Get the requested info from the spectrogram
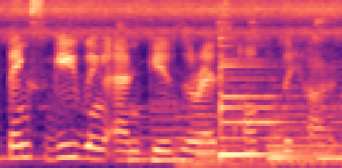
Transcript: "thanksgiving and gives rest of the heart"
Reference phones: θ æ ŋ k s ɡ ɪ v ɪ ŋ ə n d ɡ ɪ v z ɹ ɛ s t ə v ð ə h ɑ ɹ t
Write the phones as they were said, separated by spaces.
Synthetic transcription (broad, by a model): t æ ŋ k s ɡ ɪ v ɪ ŋ ə n d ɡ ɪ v ɹ ɛ s t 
